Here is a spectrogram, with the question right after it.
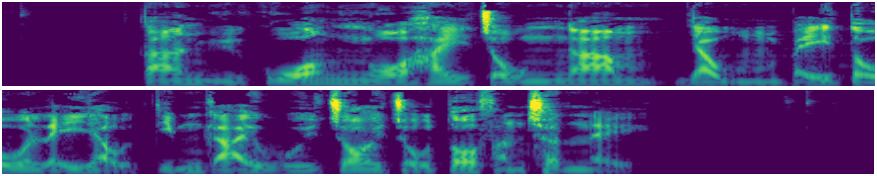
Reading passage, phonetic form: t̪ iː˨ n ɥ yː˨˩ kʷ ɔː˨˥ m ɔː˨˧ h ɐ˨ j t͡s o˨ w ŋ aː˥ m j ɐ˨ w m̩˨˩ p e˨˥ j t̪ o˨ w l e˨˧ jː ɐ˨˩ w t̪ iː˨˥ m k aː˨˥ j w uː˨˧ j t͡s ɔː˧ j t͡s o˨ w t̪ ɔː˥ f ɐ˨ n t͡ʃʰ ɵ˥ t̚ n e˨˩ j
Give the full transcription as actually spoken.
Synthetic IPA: t̪ aː˨ n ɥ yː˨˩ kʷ ɔː˨˥ ŋ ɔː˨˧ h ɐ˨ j t͡s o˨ w ŋ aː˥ m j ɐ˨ w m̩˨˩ p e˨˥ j t̪ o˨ w l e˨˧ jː ɐ˨˩ w t̪ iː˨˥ m k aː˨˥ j w uː˨˧ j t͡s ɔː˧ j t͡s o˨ w t̪ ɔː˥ f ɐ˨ n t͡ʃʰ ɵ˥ t̚ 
